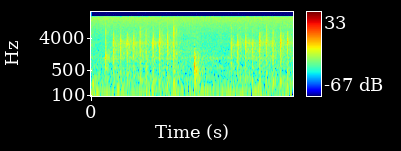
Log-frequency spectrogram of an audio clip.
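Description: Chalk tapping on a blackboard in quick runs of short, sharp taps as a row of small dashes is drawn along a plot axis: about a dozen taps in the first second and a half, then another run of taps after a brief pause.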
